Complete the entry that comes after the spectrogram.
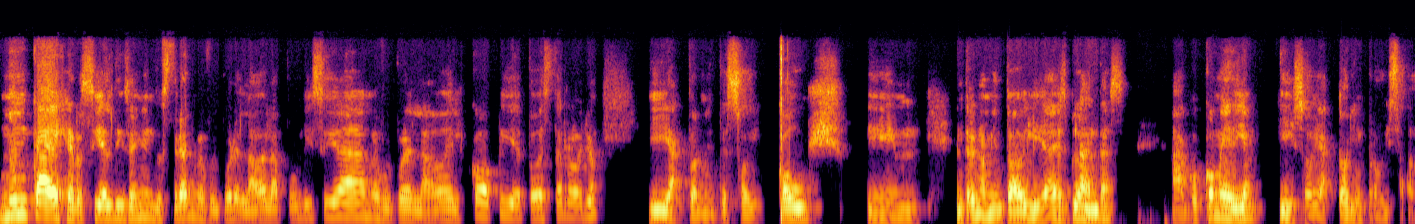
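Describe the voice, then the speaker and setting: A man's dark, mellow tone sits at a fairly high pitch and moves in very wide pitch swings. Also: moderate pace. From Cali, Colombia. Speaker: podcast panelist, advertising copywriter. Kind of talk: casual chat. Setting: video call.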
